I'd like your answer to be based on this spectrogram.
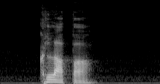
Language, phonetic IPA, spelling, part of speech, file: Polish, [ˈklapa], klapa, noun, Pl-klapa.ogg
